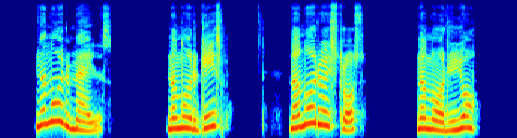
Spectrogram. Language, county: Lithuanian, Vilnius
